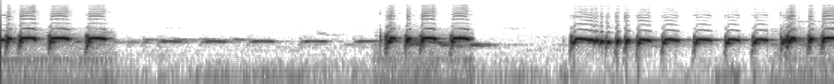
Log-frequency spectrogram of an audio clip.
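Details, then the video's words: Lure song of a zebra dove (perkutut), used to draw other birds into song: clipped hooting notes in short rapid bursts, then a string of soft, evenly spaced faint coos, and finally a longer rapid run of staccato notes. "Pancingan Perkutut"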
